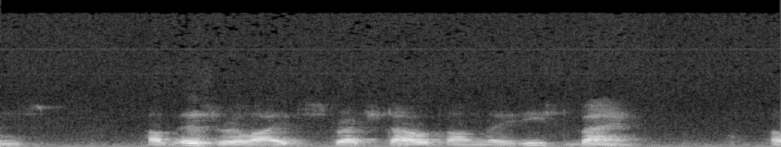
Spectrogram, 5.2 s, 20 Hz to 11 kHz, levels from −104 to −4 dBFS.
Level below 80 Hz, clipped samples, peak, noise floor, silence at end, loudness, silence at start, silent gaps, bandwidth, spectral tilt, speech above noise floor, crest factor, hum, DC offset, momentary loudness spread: -54 dBFS; under 0.1%; -4 dBFS; -48 dBFS; 0 s; -21 LUFS; 0 s; none; 7 kHz; -9.5 dB/octave; 28 dB; 18 dB; none; under 0.1%; 14 LU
